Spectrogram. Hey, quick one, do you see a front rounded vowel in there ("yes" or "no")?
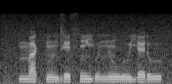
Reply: no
